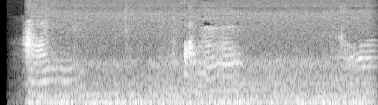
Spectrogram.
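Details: Domestic cat meowing in the morning to wake its owner. Several drawn-out, sliding meows come at about half a second, two and a half, three and four and a half seconds over a constant loud low rumble.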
